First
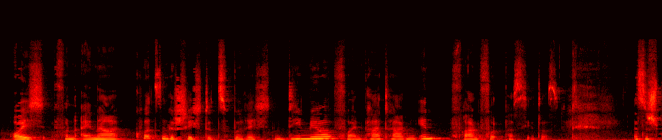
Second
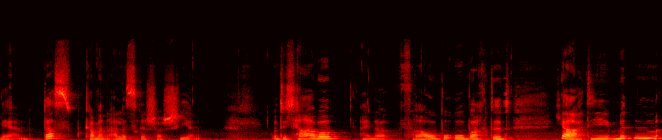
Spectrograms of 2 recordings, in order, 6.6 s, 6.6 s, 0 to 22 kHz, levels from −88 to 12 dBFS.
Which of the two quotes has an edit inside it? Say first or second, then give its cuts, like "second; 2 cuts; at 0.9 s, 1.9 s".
second; 1 cut; at 2.6 s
